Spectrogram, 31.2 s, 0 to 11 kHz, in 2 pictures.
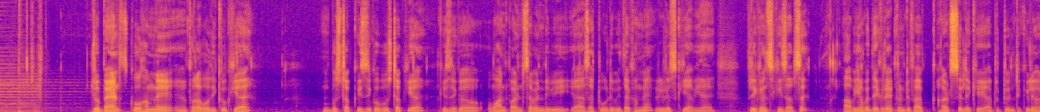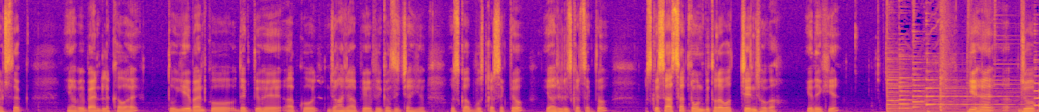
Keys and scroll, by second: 0.6 space, 28.8 space.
